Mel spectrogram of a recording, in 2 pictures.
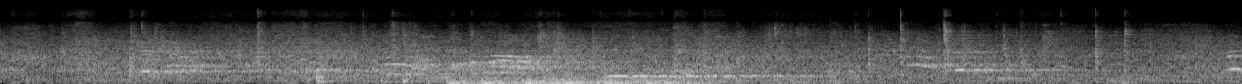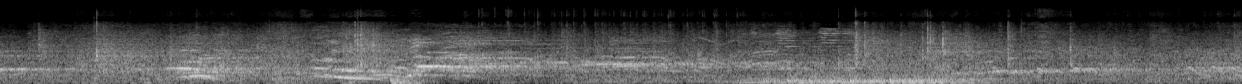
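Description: Young men talk nearby in a large echoing arena.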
